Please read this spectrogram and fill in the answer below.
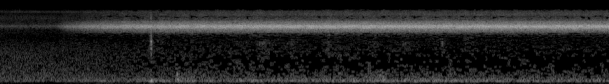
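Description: Steady high-pitched chorus of insects that fades in about half a second in and then goes on without a break.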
